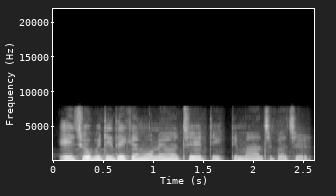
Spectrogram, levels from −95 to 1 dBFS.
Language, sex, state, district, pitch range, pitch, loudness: Bengali, female, West Bengal, Cooch Behar, 215-275 Hz, 260 Hz, -16 LUFS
